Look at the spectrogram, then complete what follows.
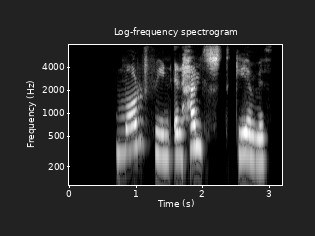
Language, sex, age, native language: Icelandic, female, 9, Icelandic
